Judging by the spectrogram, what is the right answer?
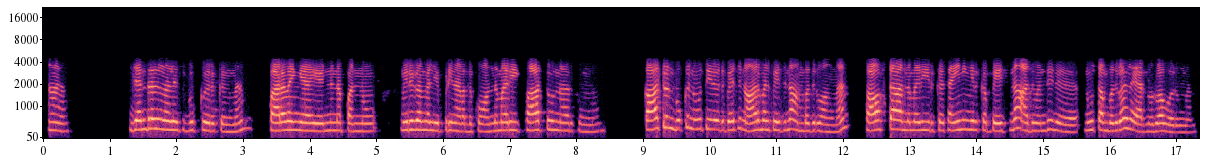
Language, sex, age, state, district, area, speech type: Tamil, female, 18-30, Tamil Nadu, Coimbatore, rural, conversation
